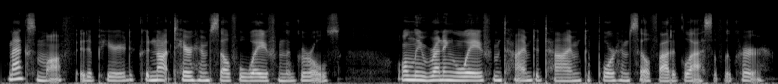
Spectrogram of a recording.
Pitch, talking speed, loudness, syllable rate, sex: 185 Hz, 200 wpm, -19 LUFS, 5.3 syllables/s, female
